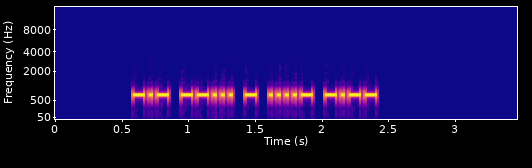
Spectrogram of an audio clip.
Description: Morse code, heard as a keyed tone, about 42 wpm, 700 Hz. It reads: K7T4Y
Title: Code Groups - 5 Letter:Numbers - 40wpm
